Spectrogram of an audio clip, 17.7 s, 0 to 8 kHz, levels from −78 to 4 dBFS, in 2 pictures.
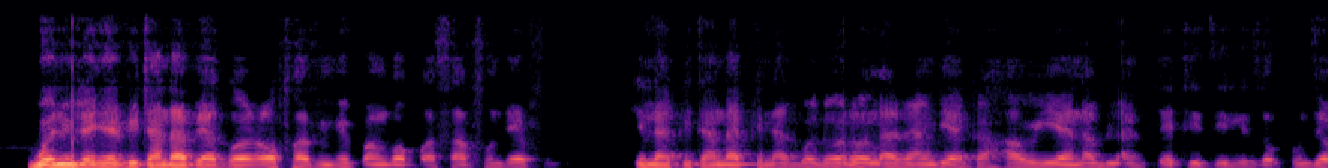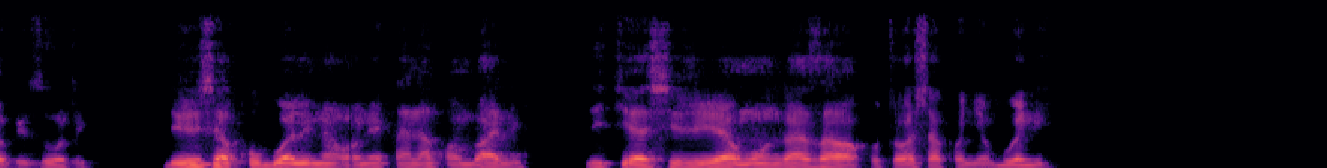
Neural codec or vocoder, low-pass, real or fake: autoencoder, 48 kHz, 32 numbers a frame, DAC-VAE, trained on Japanese speech; 7.2 kHz; fake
